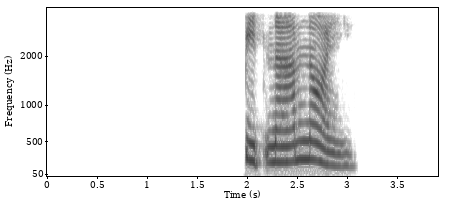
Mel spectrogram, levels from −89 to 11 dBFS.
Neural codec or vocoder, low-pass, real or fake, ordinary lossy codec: codec, 16 kHz, 4.8 kbps, FACodec; 3.6 kHz; fake; none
